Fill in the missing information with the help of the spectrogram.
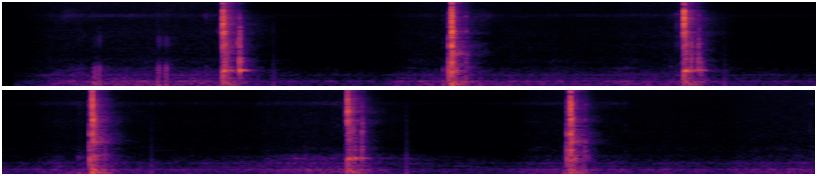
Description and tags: light click
switch, light, light-switch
